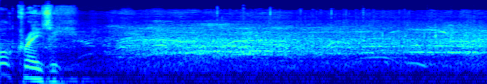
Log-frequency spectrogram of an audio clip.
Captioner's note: cheers and applause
